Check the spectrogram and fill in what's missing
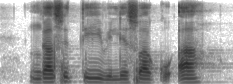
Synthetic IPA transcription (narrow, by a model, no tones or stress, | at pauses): ŋɡaʂitiβilɛʂakṵʔa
